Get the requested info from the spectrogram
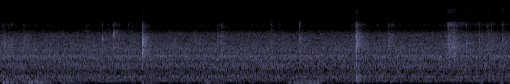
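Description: A few scattered light ticks from a glue brush and coloured rice grains against a glass jar and glass bowl, over a steady background hiss.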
